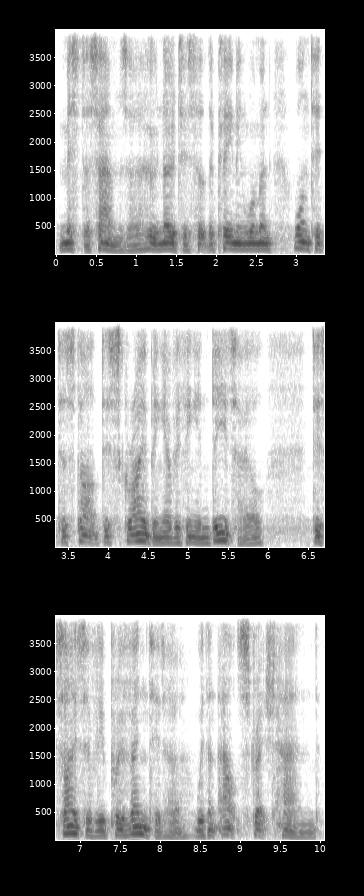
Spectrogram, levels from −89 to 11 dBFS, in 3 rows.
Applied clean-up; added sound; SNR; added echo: none; none; none; reverberation time 0.2 s.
